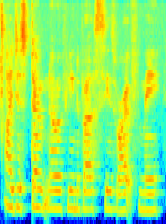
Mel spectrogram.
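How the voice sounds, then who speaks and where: A young adult woman with an English accent, talking casually and candidly in a halting, confessional vlog style. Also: medium pitch, level tone, a little mellow. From England. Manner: slow, halting, candid, with frequent swearing. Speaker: university student vlogger.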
